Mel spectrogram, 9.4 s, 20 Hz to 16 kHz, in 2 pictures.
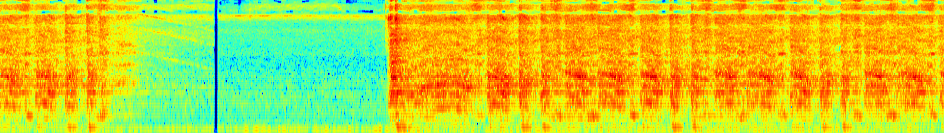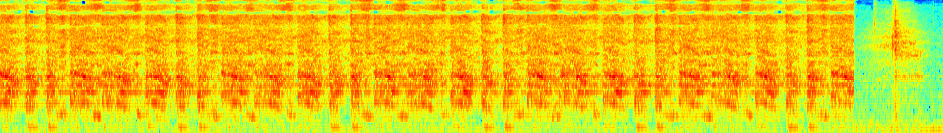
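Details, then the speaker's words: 2021 Camaro SS V8 during a heads-and-cam build, cranking with a lopsided beat: some cylinders push back while others spin free. There is no compression on several cylinders because the pushrods are too long. "როგორც გესმით, ძრავს რამოდენიმე ცილინდრზე კომპრესია არ აქვს, რაც იმის მანიშნებელია, რომ შტანგა ნამდვილად გრძელი გამოდგა."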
